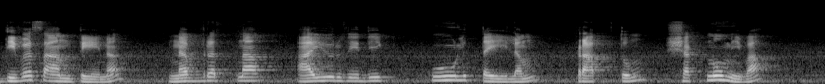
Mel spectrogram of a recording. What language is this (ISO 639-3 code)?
san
